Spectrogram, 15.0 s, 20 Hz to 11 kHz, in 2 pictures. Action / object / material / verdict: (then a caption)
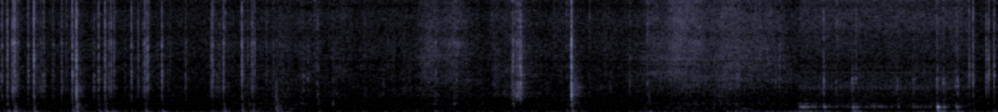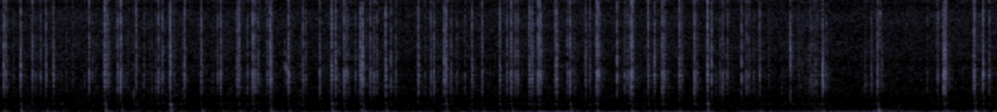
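tap / leather surface / leather / none. Long red fingernails of both hands tap quickly on a flat black crinkled leather or faux leather surface. The result is a dense patter of soft, short, dry clicks with a faint low hum underneath, plus a brief mid-pitched tone around 7 seconds.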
